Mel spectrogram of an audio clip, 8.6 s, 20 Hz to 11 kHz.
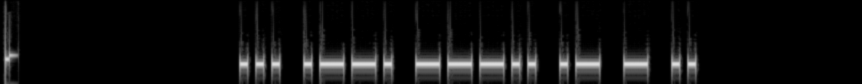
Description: Morse code, heard as a keyed tone, about 15 wpm, 700 Hz. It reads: SP8ATI
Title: DXCC-100 Call Signs - 6 Characters - Repeated 3x - 15wpm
